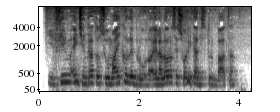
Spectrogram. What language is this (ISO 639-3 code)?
ita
